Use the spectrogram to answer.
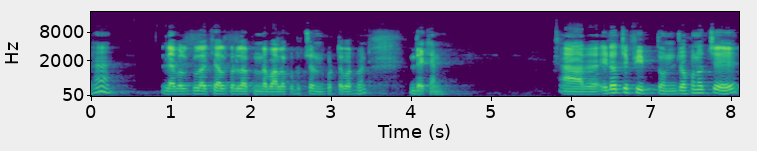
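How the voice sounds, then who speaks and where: Bright-voiced man teaching tones. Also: medium pitch, long reverb tail. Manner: demonstrates sounds, mixes in English words. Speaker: language teacher. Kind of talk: casual video lesson.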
